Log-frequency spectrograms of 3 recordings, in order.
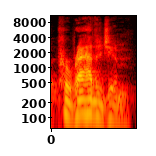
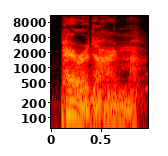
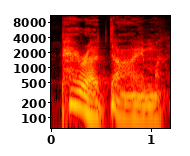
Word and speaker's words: paradigm: So I'm piping up, talking about the paratagem. You know, according to the paratagem. And this paratagem is really helpful. Finally, the teacher sighs. Paradigm. It's pronounced paradigm.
